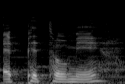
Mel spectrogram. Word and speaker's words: epitome: It's pronounced epitome.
